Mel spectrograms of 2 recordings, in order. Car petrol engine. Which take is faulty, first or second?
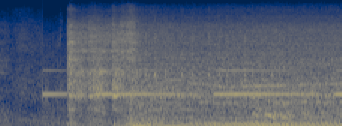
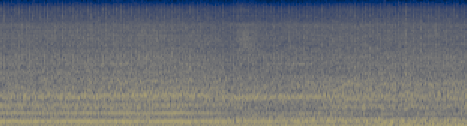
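second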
